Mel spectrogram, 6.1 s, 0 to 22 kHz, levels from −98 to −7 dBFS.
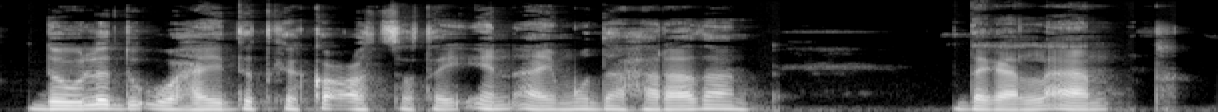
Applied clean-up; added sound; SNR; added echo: none; none; none; none.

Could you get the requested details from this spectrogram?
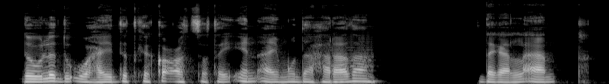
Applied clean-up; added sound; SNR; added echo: neural mask model DeepFilterNet 3.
